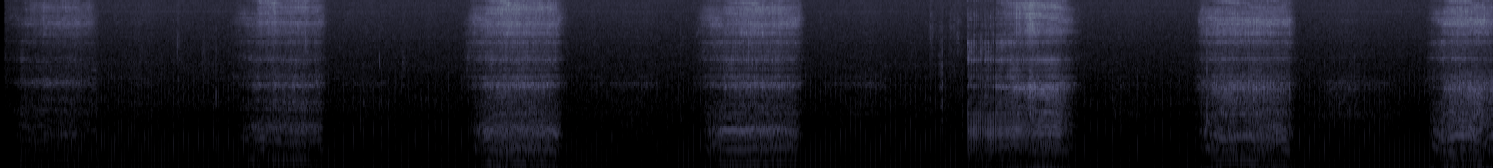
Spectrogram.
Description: Just got back from a holiday to spain yesterday, and finally worked out what that noise id been hearing every night was. It was my brother snoring hhaaahha!!!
